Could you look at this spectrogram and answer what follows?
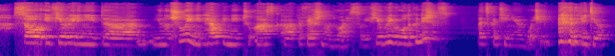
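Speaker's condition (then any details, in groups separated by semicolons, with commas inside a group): No condition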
